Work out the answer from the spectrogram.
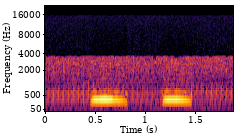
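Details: Two low, even hoots spaced under a second apart come from a great horned owl, one of a pair visiting a cavity early in the morning at Audubon Starr Ranch, California, with a soft electrical hum beneath.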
